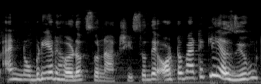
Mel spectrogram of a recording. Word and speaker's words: Sonakshi: Sonali a lot. I get that a lot. In fact, at airports and all, oh Sonali ji, Sonali ji. I'm like no, Sonakshi ji.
